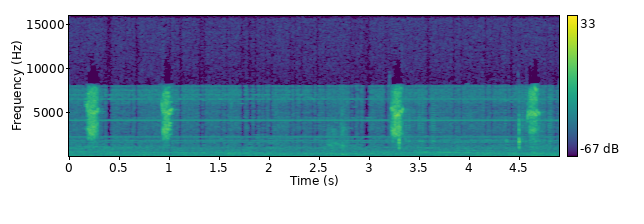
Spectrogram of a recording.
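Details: Japanese tit, a female visiting a nest box where a male waits, morning of March 20, 2022: four separate thin high chips, roughly a second apart, over faint low rumble.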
